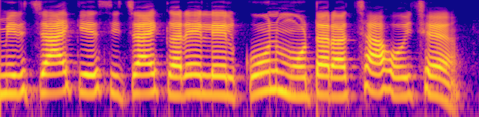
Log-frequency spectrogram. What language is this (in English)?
Maithili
